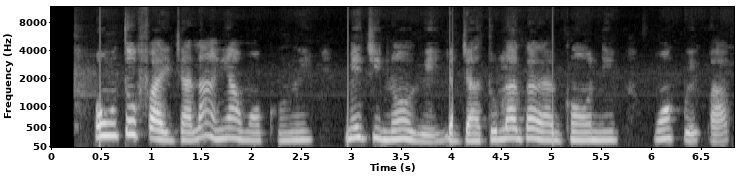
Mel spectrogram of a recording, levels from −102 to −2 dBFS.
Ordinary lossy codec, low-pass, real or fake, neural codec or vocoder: none; none; real; none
